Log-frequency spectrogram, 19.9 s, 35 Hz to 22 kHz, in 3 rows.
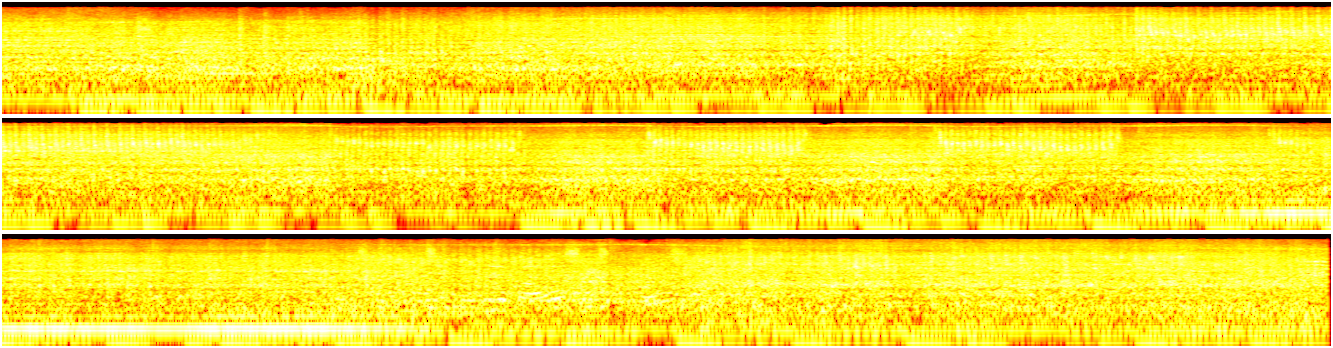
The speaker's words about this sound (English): This powerhouse has a 780 horsepower cat engine, a massive drum, and an energy-saving design. Plus, it's mounted on a man truck with an Epsilon crane that can reach incredible heights.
